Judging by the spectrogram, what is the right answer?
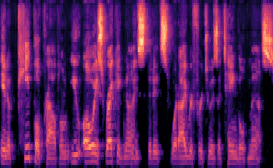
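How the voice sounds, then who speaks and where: A man with a fairly high pitch uses a normal speaking voice, keeping a moderate pace and ordinary pitch variation. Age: 60s. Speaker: leadership development trainer. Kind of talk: interview. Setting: live stream.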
